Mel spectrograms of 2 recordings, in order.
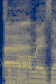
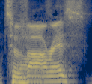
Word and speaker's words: Tavares: Probably absolutely butchered that name. – Tavares, I reckon. – Tavares, yeah. Like that.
